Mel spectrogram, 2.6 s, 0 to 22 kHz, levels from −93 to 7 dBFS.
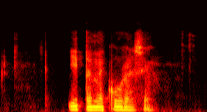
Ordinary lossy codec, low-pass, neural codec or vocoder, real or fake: Opus, 24 kbps; 7.2 kHz; codec, 16 kHz, 4 kbps, FreqCodec, smaller model; fake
